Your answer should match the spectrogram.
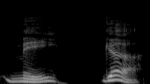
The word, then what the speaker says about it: meagre: one word at a time today's word is migga it is pronounced MGA and is spelled m e a g r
